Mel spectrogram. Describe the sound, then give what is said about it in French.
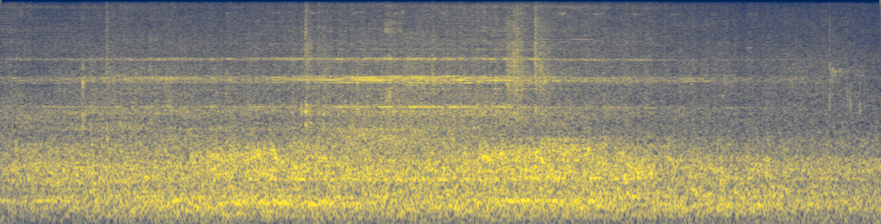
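A tram rolls past right in front of the listener as it arrives at the station, a steady, heavy rumble of wheels on rails with a thin metallic whine above it, holding loud and even throughout with no voices. “Ben là on entend justement passer un, tram là, qui est en, train d'arriver à la gare.”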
